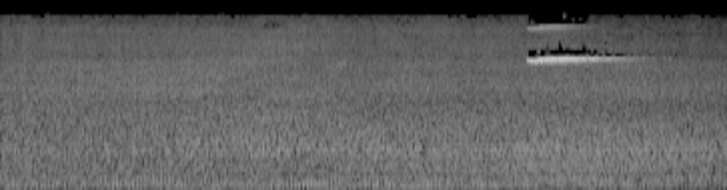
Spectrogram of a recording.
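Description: Steady outdoor background noise like distant traffic, with a single high, thin whistled note lasting under a second about five seconds in.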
